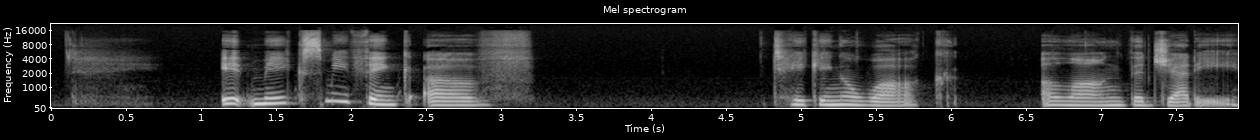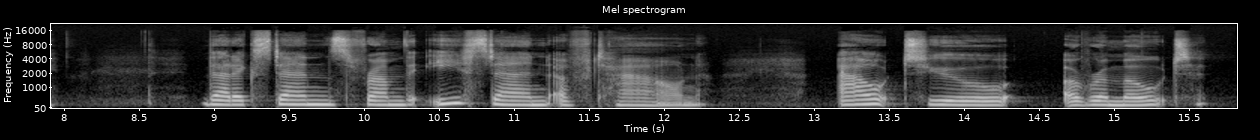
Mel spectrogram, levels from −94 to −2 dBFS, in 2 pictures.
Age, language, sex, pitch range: 20-39, English, female, 175-205 Hz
